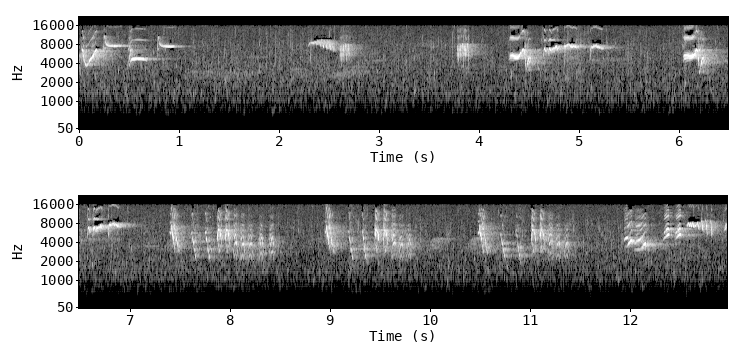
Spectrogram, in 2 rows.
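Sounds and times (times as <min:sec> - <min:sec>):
songbird singing trills: 0:06.1 - 0:12.9.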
